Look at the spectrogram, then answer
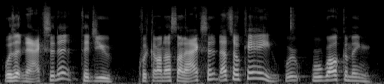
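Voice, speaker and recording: A man's voice: high voice, animated, quick pace, pushed and bright. A man hosting a podcast in casual, rambling, jokey chat, often correcting himself as he goes. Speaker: podcast host. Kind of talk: casual podcast chat, reading listener letters.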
